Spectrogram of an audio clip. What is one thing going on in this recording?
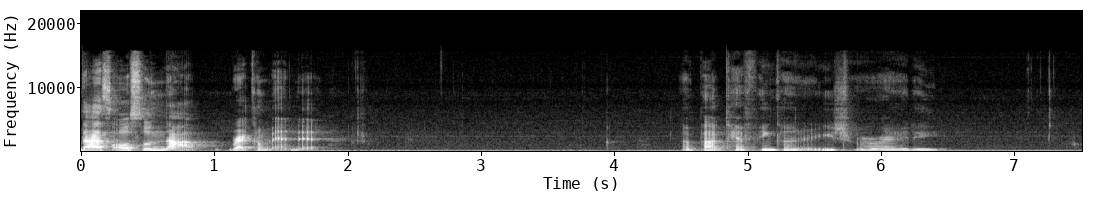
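A young woman speaks casually and close up, with pauses.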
